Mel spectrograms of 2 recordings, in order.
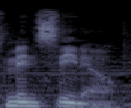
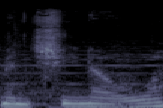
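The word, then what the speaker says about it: Minccino: Now I'm gonna kill the fuck out of this Mincino. I believe it's actually pronounced Minchino.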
